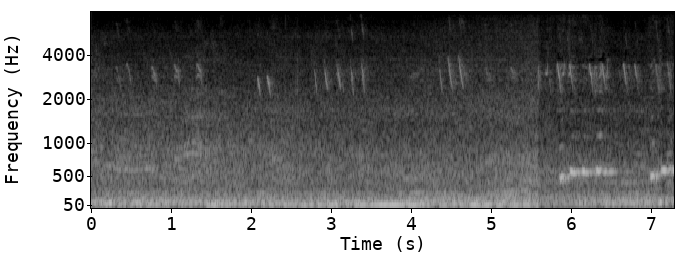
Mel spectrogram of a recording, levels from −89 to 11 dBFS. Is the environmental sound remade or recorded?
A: remade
